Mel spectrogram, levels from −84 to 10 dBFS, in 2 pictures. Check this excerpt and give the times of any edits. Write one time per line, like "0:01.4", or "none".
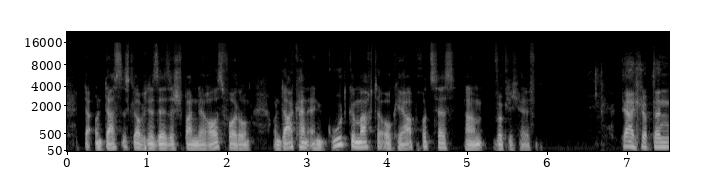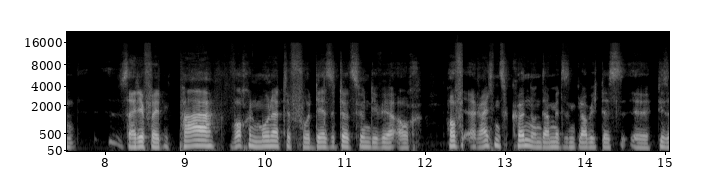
0:04.9
0:12.5

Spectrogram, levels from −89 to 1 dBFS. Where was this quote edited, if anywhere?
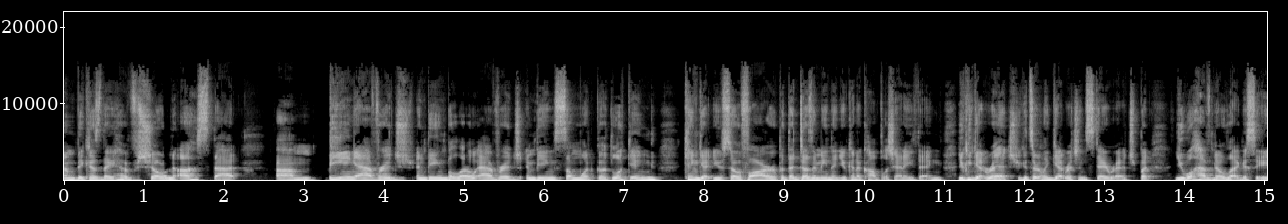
0:03.2

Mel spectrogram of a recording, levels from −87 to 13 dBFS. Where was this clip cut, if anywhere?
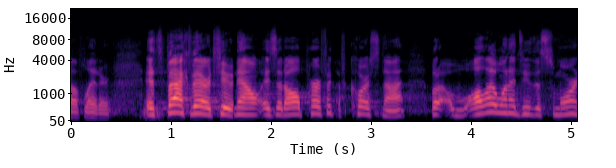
0:01.6
0:02.6

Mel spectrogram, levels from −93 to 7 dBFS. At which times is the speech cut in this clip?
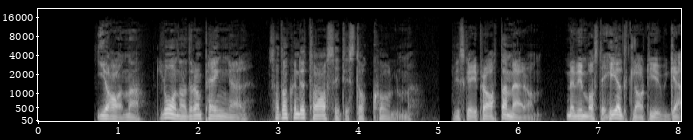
0:01.4
0:02.8
0:05.0

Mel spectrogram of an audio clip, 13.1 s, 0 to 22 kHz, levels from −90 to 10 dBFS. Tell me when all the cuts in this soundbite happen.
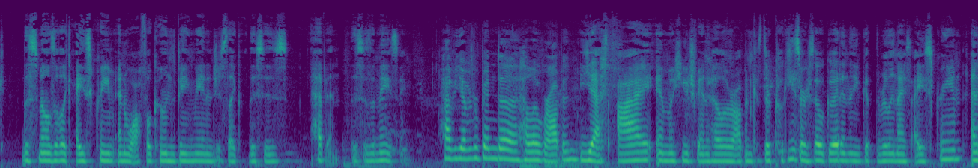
none

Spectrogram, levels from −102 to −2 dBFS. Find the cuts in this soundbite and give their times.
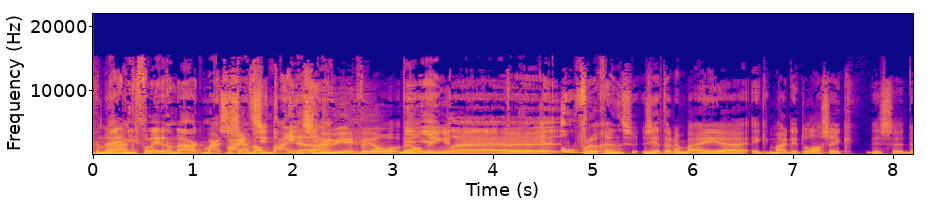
0:03.6
0:06.8

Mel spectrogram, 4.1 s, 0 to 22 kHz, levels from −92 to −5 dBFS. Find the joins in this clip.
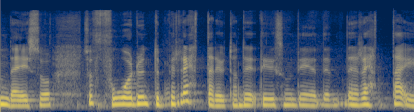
none

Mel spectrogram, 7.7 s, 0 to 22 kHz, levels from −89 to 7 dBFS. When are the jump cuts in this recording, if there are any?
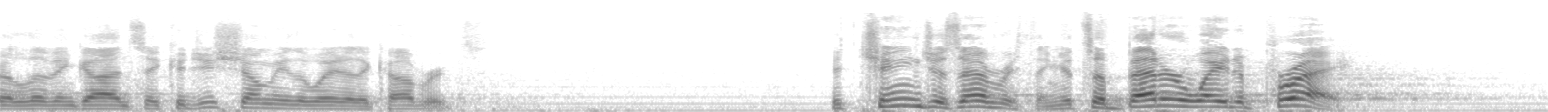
0:04.0

